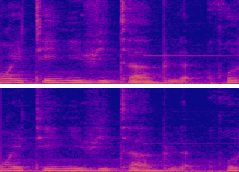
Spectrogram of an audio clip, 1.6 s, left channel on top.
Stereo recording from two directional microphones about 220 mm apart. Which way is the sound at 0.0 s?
40° left (ahead or behind).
